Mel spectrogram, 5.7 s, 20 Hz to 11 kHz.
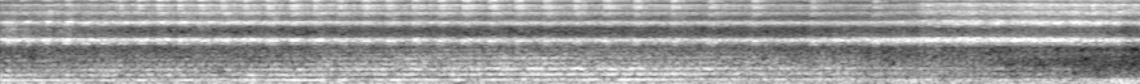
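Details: Higurashi cicada song at Kashima Shrine, Kaname-ishi, Kashima city, Ibaraki, Japan, 12 August 2024; sustained piercing tone with a rapidly pulsing shimmer in the highest overtones, plus a lower hum, ending abruptly.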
